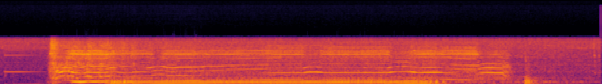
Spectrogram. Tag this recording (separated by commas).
Vehicle, Car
